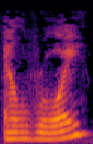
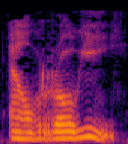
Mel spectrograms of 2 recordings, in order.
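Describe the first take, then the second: First: It is said as one word, like Elroy. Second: It is said as two separate words, El Roi. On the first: The speaker calls it wrong. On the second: The speaker calls it right.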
